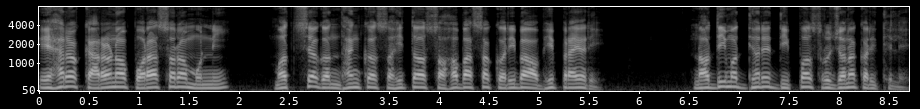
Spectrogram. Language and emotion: Odia, neutral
